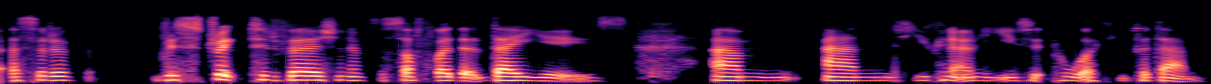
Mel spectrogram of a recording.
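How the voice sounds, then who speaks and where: A woman's voice: deep voice, dry recording, muffled recording. Woman with a slight accent, hesitant webinar trainer. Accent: slight non-native accent. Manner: hesitant, many ums and restarts, reads questions aloud. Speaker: subtitling trainer. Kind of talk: answering audience questions in a webinar.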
